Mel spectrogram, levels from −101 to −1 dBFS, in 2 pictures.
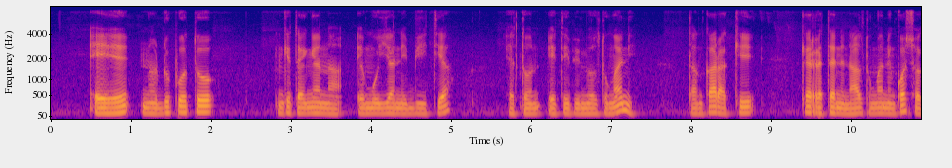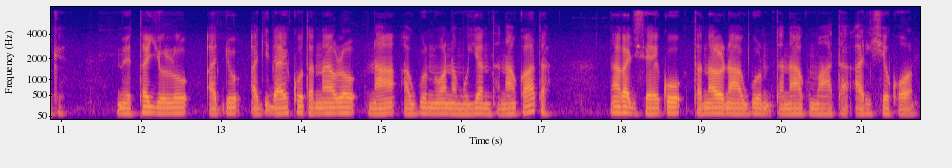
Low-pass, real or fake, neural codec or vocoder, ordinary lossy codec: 7.2 kHz; real; none; none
